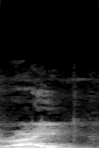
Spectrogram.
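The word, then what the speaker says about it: right: একইভাবে এল আই জিএসটি লাইট টি আইজিএসটি টাইট আর আইজিএসটি রাইট এম আই জি এসটি মাইট প্রত্যেকটি শব্দে এখানে জিএইচ এর উচ্চারণ হচ্ছে না।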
